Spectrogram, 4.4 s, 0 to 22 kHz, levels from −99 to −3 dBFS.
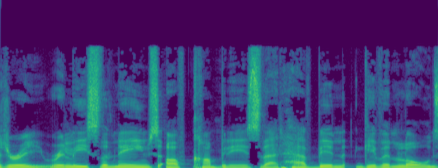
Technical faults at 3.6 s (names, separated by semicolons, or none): none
